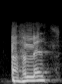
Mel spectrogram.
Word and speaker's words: Baphomet: So we're neither the Ten Commandments monument nor the Satanic Temple bench to piss people off, or the how's it pronounced, the Baphomet statue? Baphomet.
